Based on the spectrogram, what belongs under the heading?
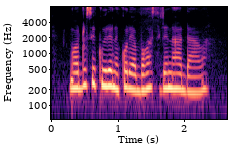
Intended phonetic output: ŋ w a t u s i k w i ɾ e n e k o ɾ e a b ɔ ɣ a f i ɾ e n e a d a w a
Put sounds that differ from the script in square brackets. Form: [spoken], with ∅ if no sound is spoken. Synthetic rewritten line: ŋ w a [d] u s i k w i ɾ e n e k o ɾ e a b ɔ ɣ a [s] i ɾ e n [a] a d a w a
